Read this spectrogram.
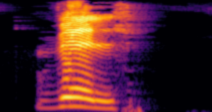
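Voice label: "вель", Komi-Zyrian, female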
